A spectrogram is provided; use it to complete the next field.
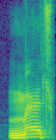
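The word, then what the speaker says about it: match: पढ़ते हैं याद रखिएगा अगला है देखिए टी सी ह क्या है चा आया हुआ है तो टी हमारा बिल्कुल साइलेंट हो जाता है क्यों क्योंकि टी सी ह है तो ये टी साइलेंट हो जाता है तो इसको क्या पढ़ते हैं मैच पढ़ते हैं याद रखिएगा यहां पर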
